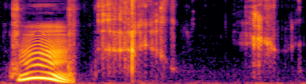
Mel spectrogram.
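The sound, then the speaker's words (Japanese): Crisp crunching of homemade pickled cucumber being chewed, in two brief bursts of bites after a short voiced sound at the start. “きゅうりのお漬物作ってみたっちゃけど、味見してくれん？”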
